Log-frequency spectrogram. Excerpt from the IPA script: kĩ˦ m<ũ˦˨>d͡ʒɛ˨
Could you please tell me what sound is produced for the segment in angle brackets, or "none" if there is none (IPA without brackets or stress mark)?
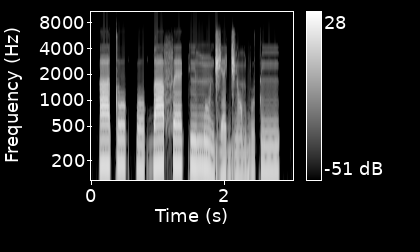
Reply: ũ˦˨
